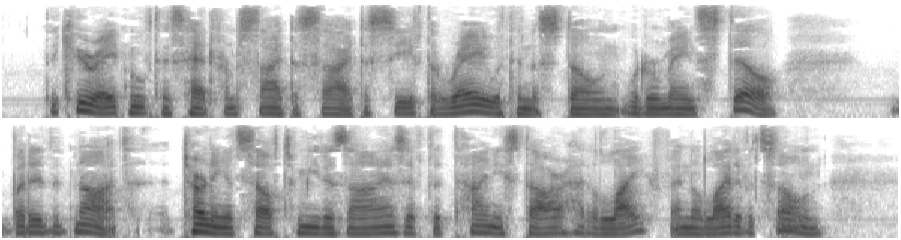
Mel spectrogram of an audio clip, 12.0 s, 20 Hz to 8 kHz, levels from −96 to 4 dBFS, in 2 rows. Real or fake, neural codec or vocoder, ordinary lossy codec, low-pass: real; none; MP3, 32 kbps; 7.2 kHz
